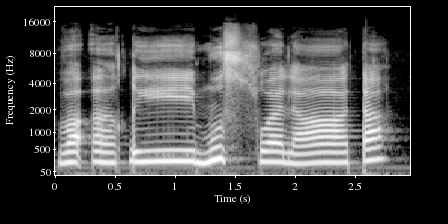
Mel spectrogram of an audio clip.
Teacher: صاد کو پر ادا کیا جائے گا کیونکہ یہ حروف مستعلیہ میں سے ہے. لام کے اوپر کھڑا زبر ہے، کھڑا زبر کو ایک الف کے برابر پڑھتے ہیں · کاف کے اوپر کھڑا زبر ہے، ایک الف کے برابر پڑھیں گے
